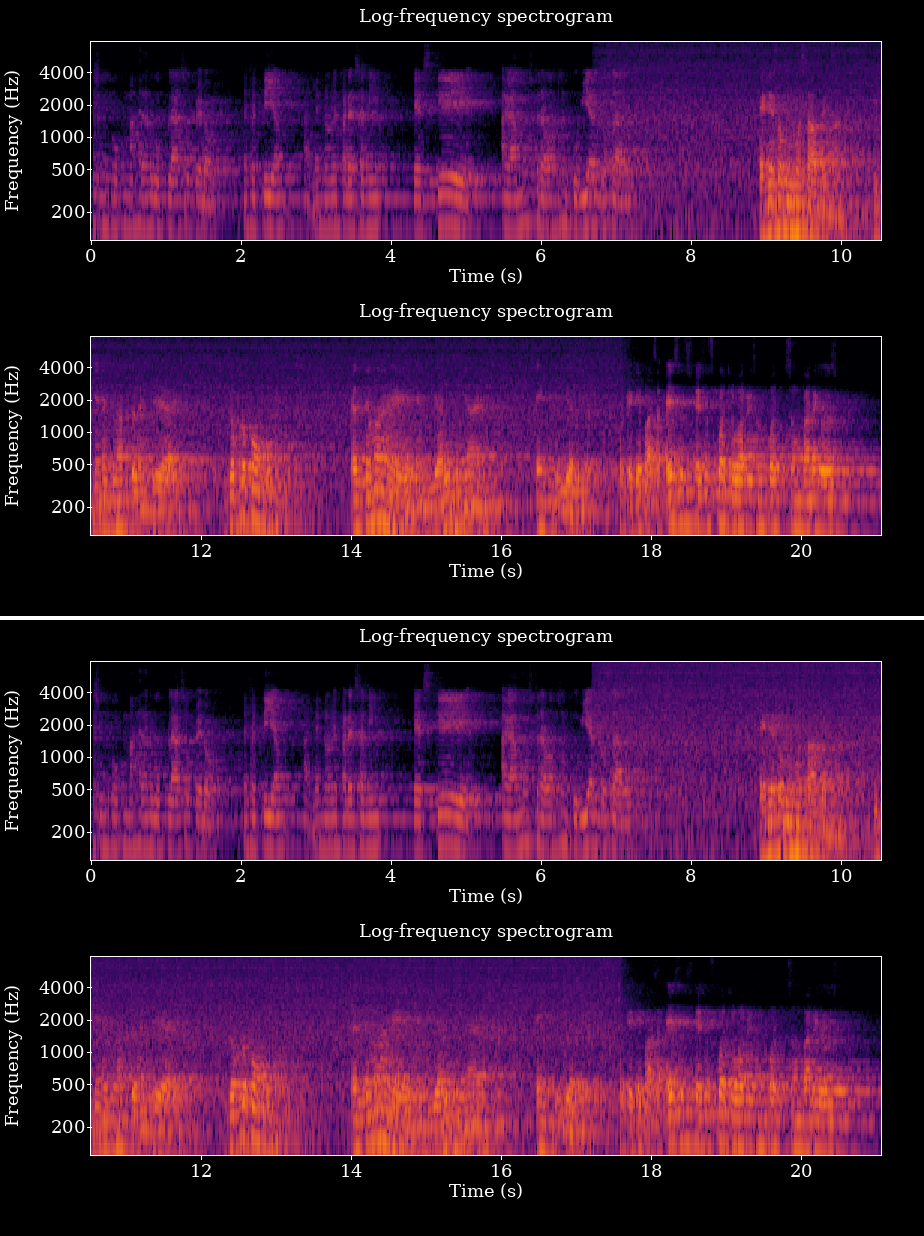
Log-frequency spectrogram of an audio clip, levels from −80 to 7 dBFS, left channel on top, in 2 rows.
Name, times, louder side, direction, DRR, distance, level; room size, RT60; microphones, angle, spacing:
voice 1, 0.0-1.7 2.0-3.9 4.3-5.1 5.5-7.3, right 1 dB, 15° right, 2 dB, 0.3 m, -35 dB
sound 1, 6.7-17.6, right 3 dB, 65° right, 0.8 m, -41 dB
voice 2, 8.9-10.0 10.4-11.7 12.3-13.0 14.0-15.8 16.5-17.2 17.6-20.5, left 1 dB, 30° left, 2 dB, 0.8 m, -24 dB
14.0 x 5.0 x 3.1 m, 2.7 s
head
